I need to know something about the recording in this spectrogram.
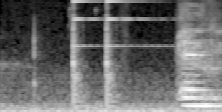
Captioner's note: bell dings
